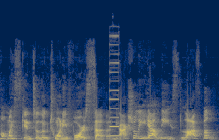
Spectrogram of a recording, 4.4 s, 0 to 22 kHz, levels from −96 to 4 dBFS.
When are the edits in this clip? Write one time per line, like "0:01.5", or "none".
0:02.3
